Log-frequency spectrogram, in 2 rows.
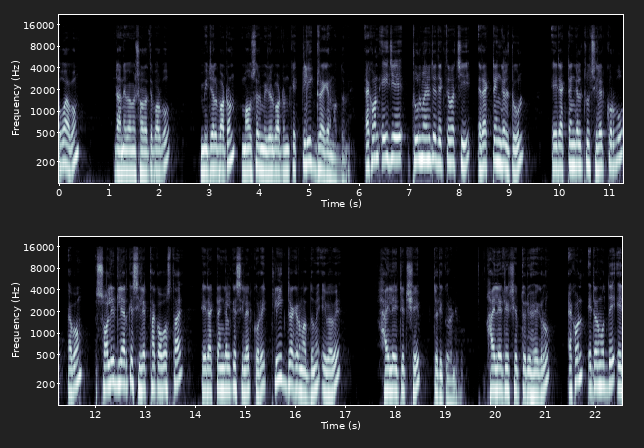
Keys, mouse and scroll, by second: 0.2-7.1 middle drag, 9.8 click, 15.6-20.5 drag, 21.2 click.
